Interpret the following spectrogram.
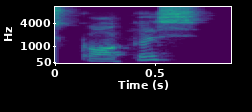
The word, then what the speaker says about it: caucus: Considering the pronunciation तो इसका pronunciation is कॉकस. सो आपको CAUKUS अपने माइंड में लेके चलना है.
